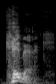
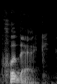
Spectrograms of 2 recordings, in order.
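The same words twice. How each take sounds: First: The name begins with a plain K sound. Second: The name begins with a KW sound. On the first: This is how French speakers say it. "how they would say it. The French would say it" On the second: This is how English-speaking Canadians say it. "We always say Quebec"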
